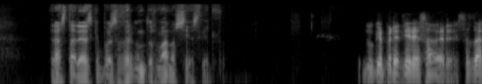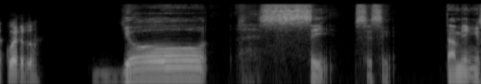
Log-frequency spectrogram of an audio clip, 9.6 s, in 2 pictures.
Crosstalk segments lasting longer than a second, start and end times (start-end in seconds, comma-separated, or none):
none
